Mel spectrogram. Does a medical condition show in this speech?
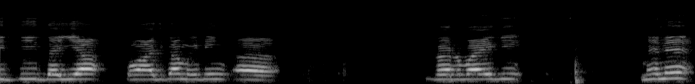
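Yes: motor neurone disease; voice strong and loud.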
